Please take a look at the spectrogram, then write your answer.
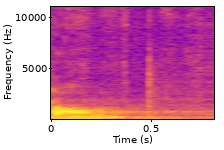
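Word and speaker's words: tomb: you call in hindi in english it is tom okay b remains silent in the pronunciation so it's a it's a rock caught tom yes its a its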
